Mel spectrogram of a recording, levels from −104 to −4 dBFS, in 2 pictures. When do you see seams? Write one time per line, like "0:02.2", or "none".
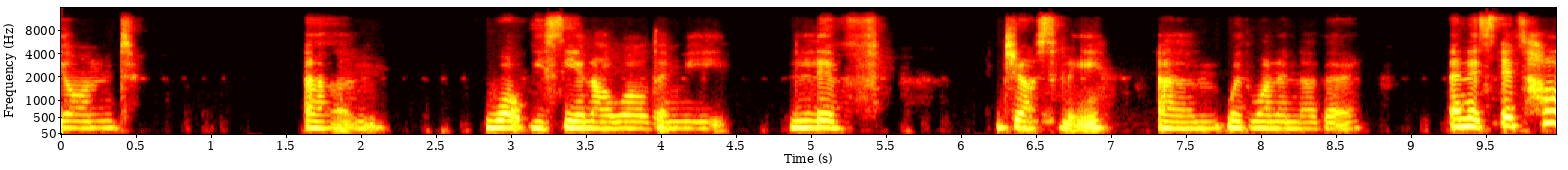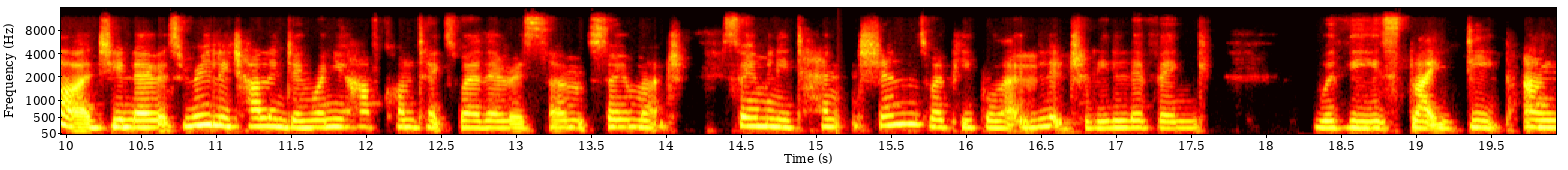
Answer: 0:14.4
